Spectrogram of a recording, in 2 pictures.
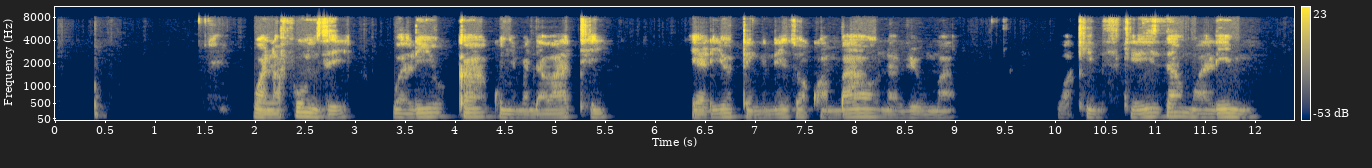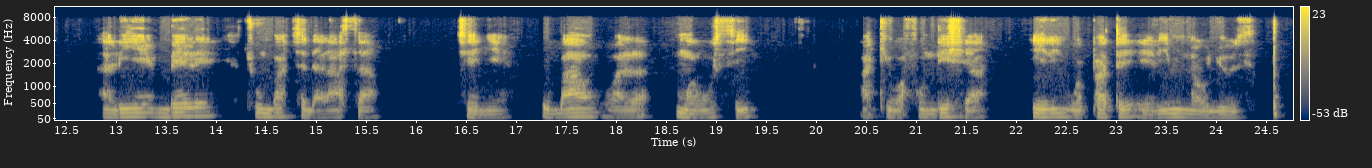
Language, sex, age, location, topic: Swahili, male, 25-35, Dar es Salaam, education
